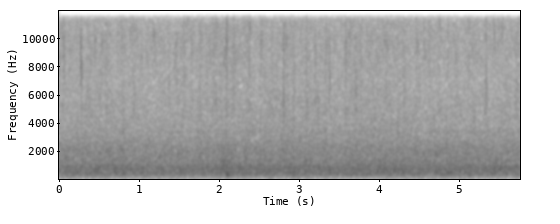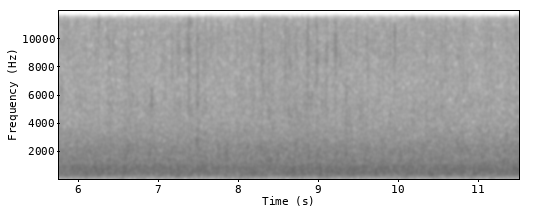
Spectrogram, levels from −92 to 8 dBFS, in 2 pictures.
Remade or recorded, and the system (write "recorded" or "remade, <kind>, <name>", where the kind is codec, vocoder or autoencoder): remade, vocoder, Vocos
